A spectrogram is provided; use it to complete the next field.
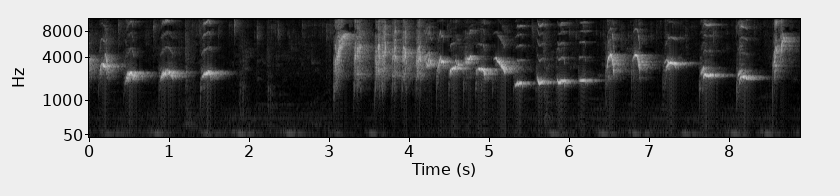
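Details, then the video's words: Greater green leafbird in early pairing, uttering repeated whistled notes, three alike at first, then after a pause a long lively run of descending and rising chirps, roughly two per second, with a low hum in the background. "PROSES PENJODOHAN AWAL BURUNG CUCAK HIJAU"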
